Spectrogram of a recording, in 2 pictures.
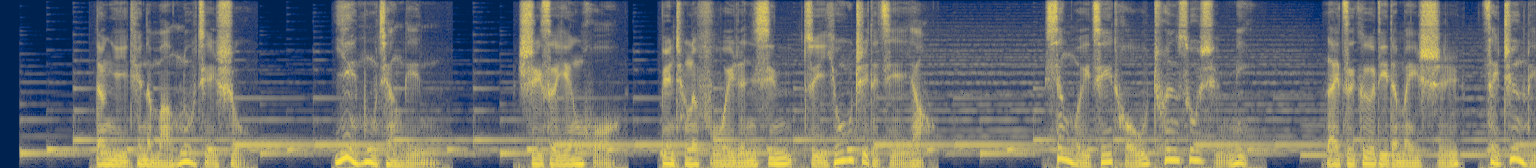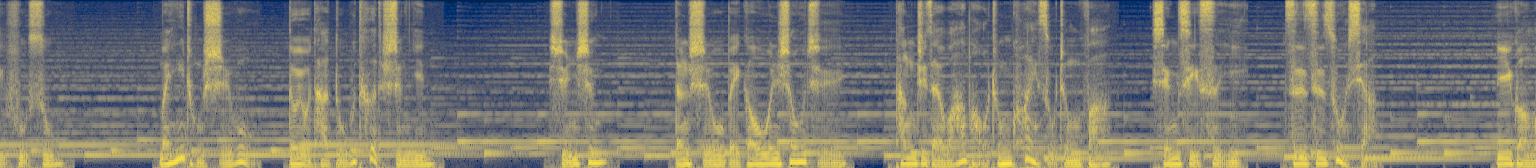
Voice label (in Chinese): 男 舌尖风格, 磁性; 融味啫叭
